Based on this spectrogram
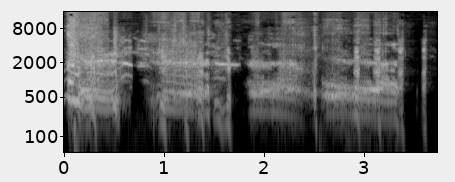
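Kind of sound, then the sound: human body sound, coughing fit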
